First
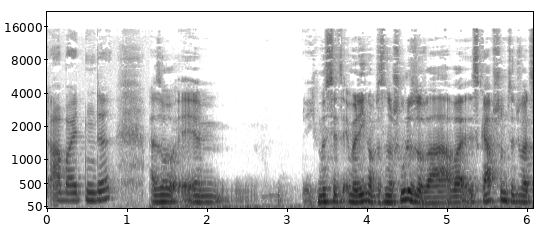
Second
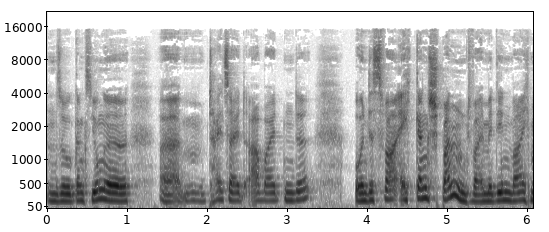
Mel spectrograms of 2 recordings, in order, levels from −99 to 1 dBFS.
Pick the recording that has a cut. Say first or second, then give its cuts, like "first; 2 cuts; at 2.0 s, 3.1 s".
first; 1 cut; at 1.3 s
